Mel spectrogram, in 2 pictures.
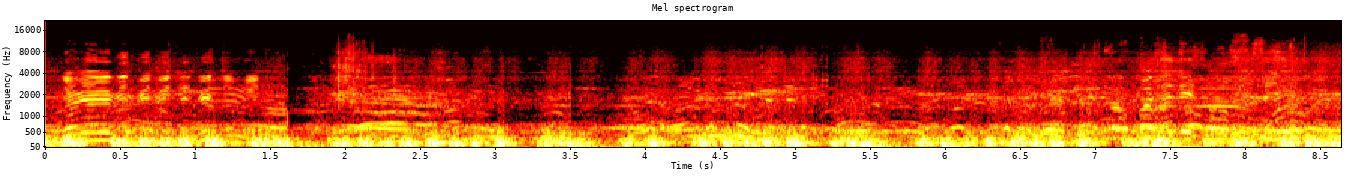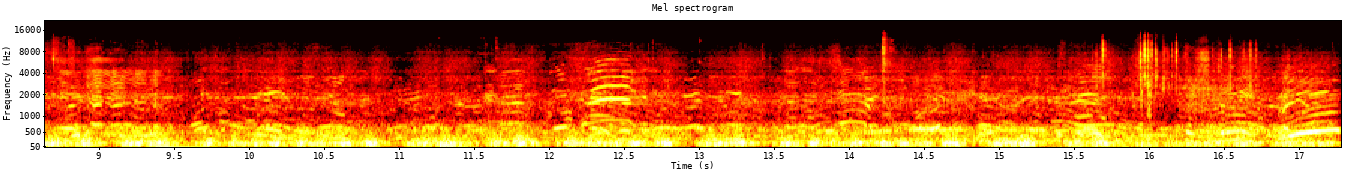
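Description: A large crowd of men and women chatters and calls out loudly all around, outdoors.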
